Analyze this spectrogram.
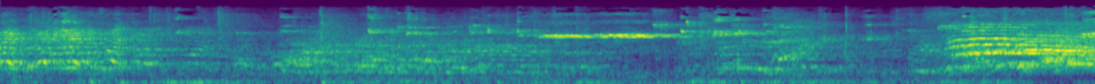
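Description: A volleyball is hit with sharp thumps in a large echoing gym.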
